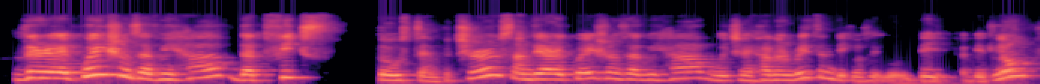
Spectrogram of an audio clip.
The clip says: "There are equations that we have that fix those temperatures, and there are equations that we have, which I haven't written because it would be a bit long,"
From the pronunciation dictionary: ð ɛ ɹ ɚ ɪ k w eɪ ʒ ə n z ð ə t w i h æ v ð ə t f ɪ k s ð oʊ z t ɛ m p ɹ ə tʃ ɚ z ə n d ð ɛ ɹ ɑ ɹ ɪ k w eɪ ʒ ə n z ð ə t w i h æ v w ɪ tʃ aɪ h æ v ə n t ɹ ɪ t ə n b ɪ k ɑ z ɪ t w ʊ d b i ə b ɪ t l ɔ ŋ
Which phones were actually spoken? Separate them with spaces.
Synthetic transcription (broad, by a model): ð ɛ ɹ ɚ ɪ k w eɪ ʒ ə n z ð ə t w i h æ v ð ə t f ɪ k s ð oʊ s t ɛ m p ɹ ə tʃ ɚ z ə n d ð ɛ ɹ ɑ ɹ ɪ k w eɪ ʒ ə n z ð ə t w i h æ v w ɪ tʃ aɪ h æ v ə n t ɹ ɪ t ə n b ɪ k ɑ s ɪ t w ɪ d b i ə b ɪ t l ɔ ŋ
